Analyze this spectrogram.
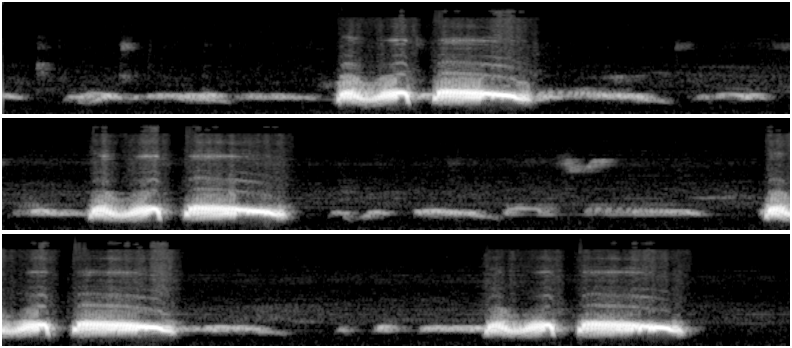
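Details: Decoy spotted dove cooing to challenge rivals; soft continuous murmuring notes run between four loud double coos spaced about three seconds apart.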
